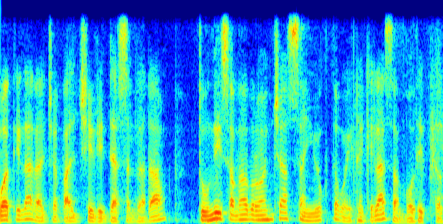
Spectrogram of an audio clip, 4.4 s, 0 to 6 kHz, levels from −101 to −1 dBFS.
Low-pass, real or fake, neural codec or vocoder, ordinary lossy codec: 5.4 kHz; fake; codec, 16 kHz, 0.8 kbps, ZipCodec; none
